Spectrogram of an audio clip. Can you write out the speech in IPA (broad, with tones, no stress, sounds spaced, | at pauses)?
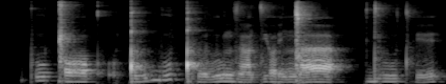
pʼ u˦˨ ǁ ɔː˩ kʼ o̰˧˥˧ ǃ u˩˥ b u˧˥˧ ǃʰ ʊ˩ l u˦˨ n z ã˩ tʲ ɔ˦˨ ɾ ɪ˩˥ ŋ͡ǀ a˧˥˧ | dʲ uː˦˨ tʰ ɪ˩˥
